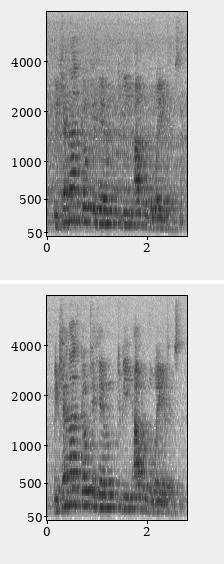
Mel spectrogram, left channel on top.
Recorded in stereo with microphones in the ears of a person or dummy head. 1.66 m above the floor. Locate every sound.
0.1 s a man speaking: 45° right (ahead or behind), 0.8 m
